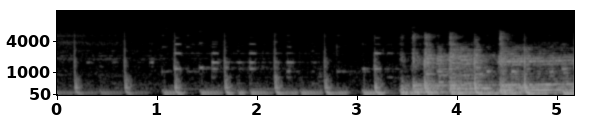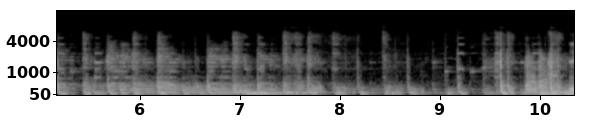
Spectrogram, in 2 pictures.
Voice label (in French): web radio anglais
